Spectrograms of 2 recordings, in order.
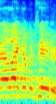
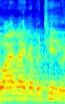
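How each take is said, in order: First: Higher, louder mock insistence; insistent repeat. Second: Said in the usual way. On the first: Diner repeats his order to the waiter, acted loud insistence. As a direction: push the order back at the waiter, raised voice. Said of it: "I kept saying".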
